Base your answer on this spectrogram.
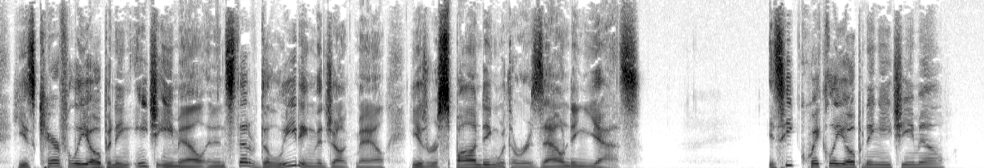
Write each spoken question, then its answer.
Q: Is he quickly opening each email?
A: No, he isn't quickly opening each email.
